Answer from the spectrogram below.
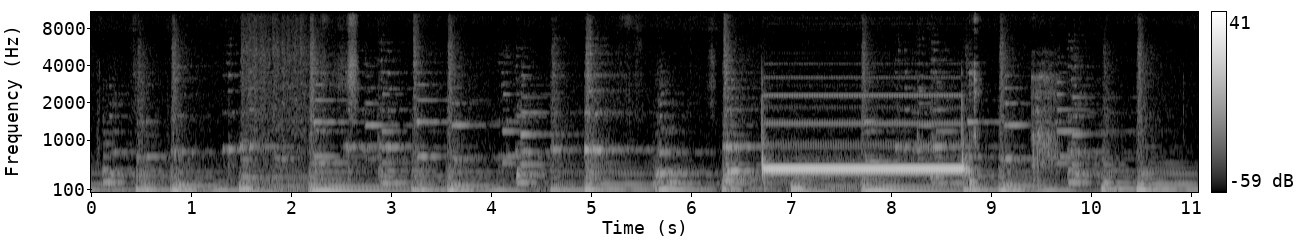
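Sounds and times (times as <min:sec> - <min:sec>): light plucked background music: 0:00.0 - 0:11.0
phone ringing tone: 0:06.7 - 0:08.8.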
